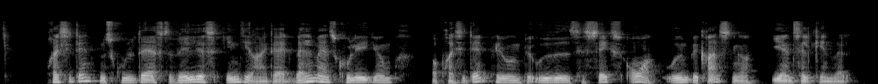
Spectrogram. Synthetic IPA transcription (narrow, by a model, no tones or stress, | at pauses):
pʰʁɛsid̥en̰d̥n̩sɡ̥uləd̥æɐefd̥ɐʋeljəse̝nd̥iʁɑ̈ɡ̥̚d̥əæe̝d̥ʋælmæn̰skʰo̝le̝̰ːɡ̥iɔ̽m | ɒ̽pʰʁɛsid̥en̰d̥̚pʰæɐijo̝ːðˠn̩b̥le̝ʔuð̞ˠʋið̩ˠt͡sʰe̝lseɡ̥sɒ̰ːuːð̞ˠn̩b̥e̝ɡ̥ʁän̰sne̝ŋɐiænt͡sʰæl̰ɡ̥enʋæl̰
